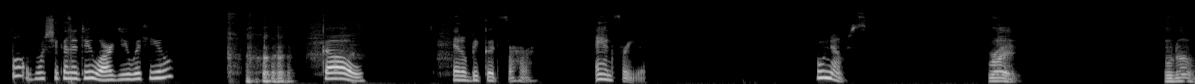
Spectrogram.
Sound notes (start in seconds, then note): 2.3 laughs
